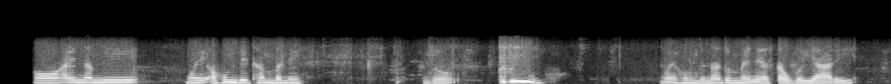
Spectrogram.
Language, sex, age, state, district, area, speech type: Manipuri, female, 45-60, Manipur, Kangpokpi, urban, conversation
